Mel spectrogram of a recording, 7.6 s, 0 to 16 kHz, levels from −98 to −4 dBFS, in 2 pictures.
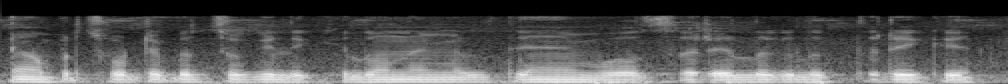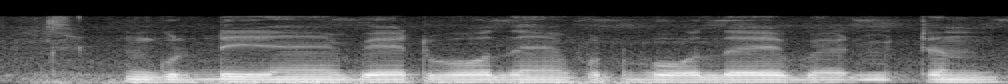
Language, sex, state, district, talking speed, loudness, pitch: Hindi, male, Rajasthan, Bikaner, 190 wpm, -15 LUFS, 100 Hz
